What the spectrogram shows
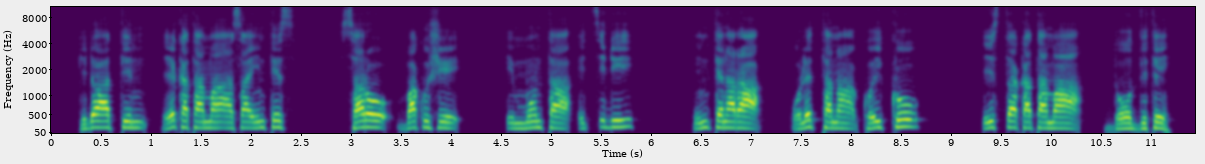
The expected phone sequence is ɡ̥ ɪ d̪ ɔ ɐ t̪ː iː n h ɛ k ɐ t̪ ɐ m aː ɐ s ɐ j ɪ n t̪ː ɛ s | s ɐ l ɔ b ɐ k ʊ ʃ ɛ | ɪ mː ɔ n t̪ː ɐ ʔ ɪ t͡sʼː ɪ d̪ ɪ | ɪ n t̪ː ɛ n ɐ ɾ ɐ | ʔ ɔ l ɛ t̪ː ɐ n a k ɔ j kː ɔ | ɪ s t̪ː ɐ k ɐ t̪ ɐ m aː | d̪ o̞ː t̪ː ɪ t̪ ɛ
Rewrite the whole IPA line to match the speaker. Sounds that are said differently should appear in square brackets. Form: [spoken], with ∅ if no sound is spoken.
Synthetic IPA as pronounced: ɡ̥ ɪ d̪ ɔ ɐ t̪ː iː n h ɛ k ɐ t̪ ɐ m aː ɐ s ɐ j ɪ n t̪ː ɛ s | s ɐ [ɾ] ɔ b ɐ k ʊ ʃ ɛ | ɪ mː ɔ n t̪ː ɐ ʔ ɪ t͡sʼː ɪ d̪ ɪ | ɪ n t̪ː ɛ n ɐ ɾ ɐ | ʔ ɔ l ɛ t̪ː ɐ n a k ɔ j kː ɔ | ɪ s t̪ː ɐ k ɐ t̪ ɐ m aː | d̪ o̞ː [d̪ː] ɪ t̪ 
